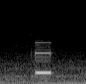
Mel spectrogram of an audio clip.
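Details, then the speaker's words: A single short, clear electronic beep from a bedside ICU patient monitor; this is a routine sound and not a cause for alarm. "अब इस आवाज से आपको घबराने की जरूरत नहीं है कि क्या हो रहा है अब आपको यह नार्मल लगेगा"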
